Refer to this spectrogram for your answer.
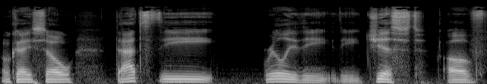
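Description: Using a normal speaking voice, a man speaks with fairly low pitch and ordinary pitch variation. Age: 40s. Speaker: supplement company owner. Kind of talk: casual monologue podcast. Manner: informal, with many fillers and restarts.

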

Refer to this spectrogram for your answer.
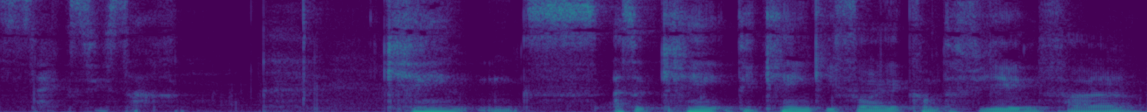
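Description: Talking at a very slow pace, a man shows big swings in loudness. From Austria (Innsbruck, Tyrol), moved from Croatia at seven. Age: 20s. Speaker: podcast co-host, linguistics student. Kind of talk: casual chat. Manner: animated.

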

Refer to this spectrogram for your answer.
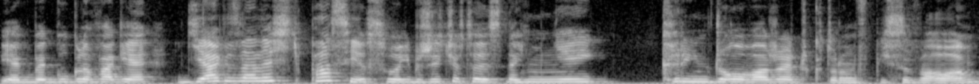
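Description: Her pitch fairly high, a woman talks at a fairly slow pace. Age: 20s. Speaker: podcast host. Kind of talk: casual solo monologue. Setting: alone in her apartment. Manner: stream of consciousness, unplanned. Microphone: new USB microphone, distance unsure.

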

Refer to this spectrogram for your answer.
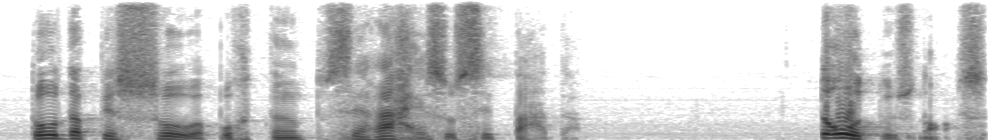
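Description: A man speaks at a fairly slow pace with a fairly high pitch and very wide pitch swings. The sound is dry and close with no echo. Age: 50s. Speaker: pastor. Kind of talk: sermon.

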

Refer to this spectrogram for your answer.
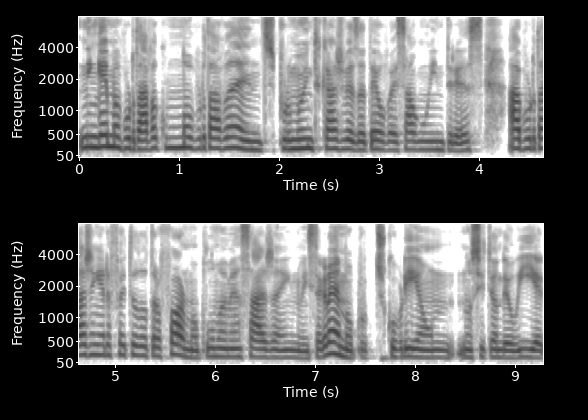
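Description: Recorded with a dry, close sound and no echo, a woman talks at a very fast pace. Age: 30s. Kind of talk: casual chat.

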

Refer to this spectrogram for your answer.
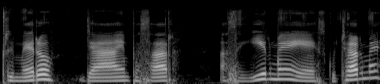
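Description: Dry and close with no echo, a woman's voice moves at a very slow pace with lively intonation. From Nicaragua. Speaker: film review podcaster. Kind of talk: casual solo monologue.

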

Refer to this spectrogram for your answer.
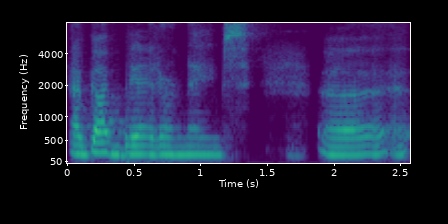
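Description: A woman speaks in a somewhat breathy voice. Her tone is dark and mellow. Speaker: behavior analysis scholar. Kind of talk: interview. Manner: halting.

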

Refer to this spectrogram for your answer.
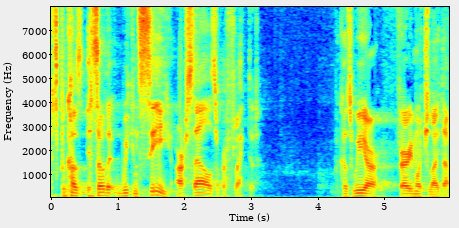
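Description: Speaking at a moderate pace, a man with a fairly low pitch keeps his intonation fairly even. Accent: Irish. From Ireland. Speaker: pastor. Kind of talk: sermon.

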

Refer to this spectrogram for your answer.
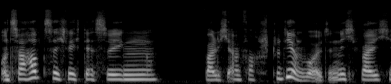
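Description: A dry, close sound with no echo against a quiet background. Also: woman. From Swabia, southern Germany. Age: 30s. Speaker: podcaster and social media creator. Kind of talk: casual personal monologue. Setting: in a parked car. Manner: hesitant, many filler sounds. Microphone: phone recording via app.

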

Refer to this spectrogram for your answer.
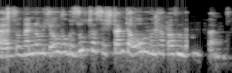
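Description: High pitch marks this woman's voice. She talks very fast. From eastern Germany. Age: 30s. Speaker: interview guest. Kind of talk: interview. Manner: animated.

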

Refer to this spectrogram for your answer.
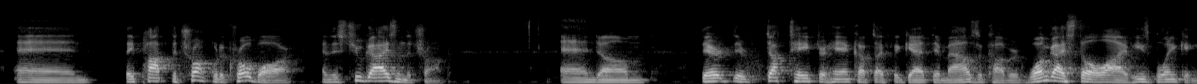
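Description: Over a quiet background, a man in a New York accent talks at a moderate pace and medium pitch, his dark, mellow tone carrying lively intonation. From New York City. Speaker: retired police detective and author. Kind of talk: casual interview.

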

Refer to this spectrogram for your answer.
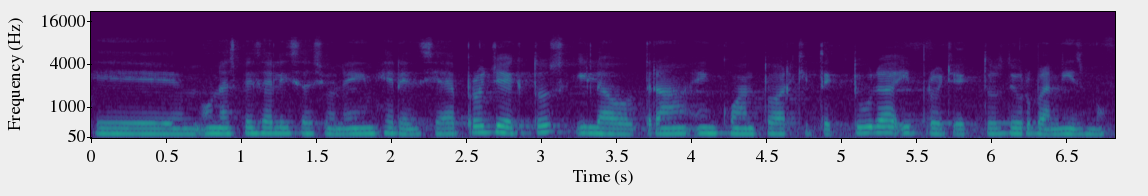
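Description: A woman speaks at a moderate pace with hardly any pauses, her fairly low voice monotone and flat, its loudness very even. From Colombia, Puerto Boyacá (Boyacá). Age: 30s. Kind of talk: self-introduction. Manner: hesitant, many fillers.

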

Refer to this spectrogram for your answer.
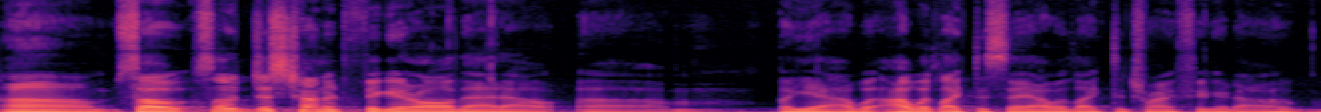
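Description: In a very clean recording with a silent background, a man with an American accent speaks at a moderate pace in a fairly low, unremarkable speaking voice with ordinary pitch variation and hardly any pauses. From US Midwest, Central Ohio (Columbus). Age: 30s. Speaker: healthcare consultant. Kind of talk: casual interview.

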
